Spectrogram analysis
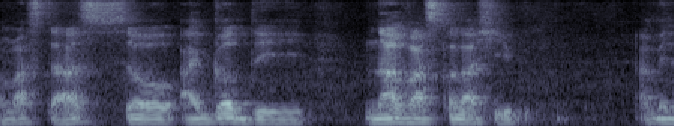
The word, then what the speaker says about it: NAWA: so I got the NAVA scholarship. I mean, it's pronounced Nava, but it's spelled as Nawa.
